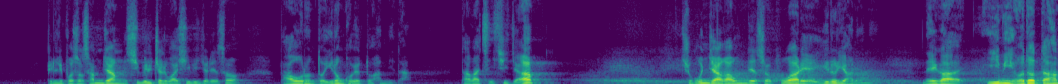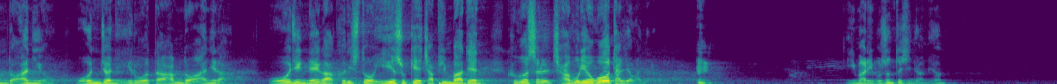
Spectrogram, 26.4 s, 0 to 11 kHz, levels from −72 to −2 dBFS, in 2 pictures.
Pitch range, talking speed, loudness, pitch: 150-180 Hz, 235 characters per minute, -18 LUFS, 165 Hz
